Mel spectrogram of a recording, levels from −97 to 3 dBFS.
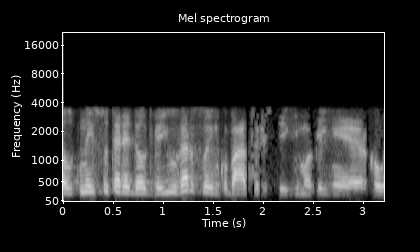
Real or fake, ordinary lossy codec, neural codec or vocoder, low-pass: real; AAC, 16 kbps; none; 3.6 kHz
